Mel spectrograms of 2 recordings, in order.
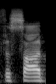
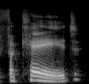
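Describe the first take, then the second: First: The c is said as an s sound. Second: The c is not said as an s sound. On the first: The speaker calls it right. "which he thought should be facade" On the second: The speaker calls it wrong. "his friend thought it should be facade"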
